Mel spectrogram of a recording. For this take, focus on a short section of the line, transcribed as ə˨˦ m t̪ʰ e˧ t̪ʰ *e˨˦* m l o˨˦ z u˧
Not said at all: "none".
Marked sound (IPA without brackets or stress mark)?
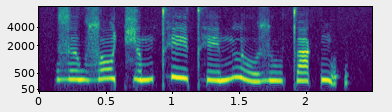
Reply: e˨˦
